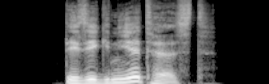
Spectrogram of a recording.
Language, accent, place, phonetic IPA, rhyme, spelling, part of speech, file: German, Germany, Berlin, [dezɪˈɡniːɐ̯təst], -iːɐ̯təst, designiertest, verb, De-designiertest.ogg
- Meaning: inflection of designieren: 1. second-person singular preterite 2. second-person singular subjunctive II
